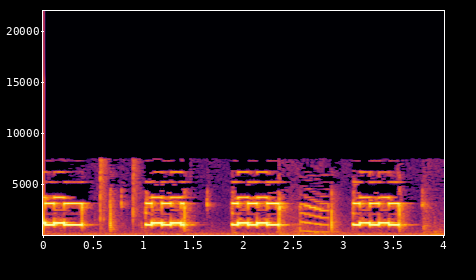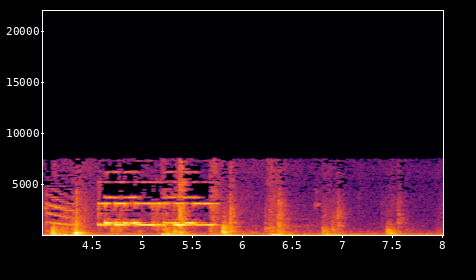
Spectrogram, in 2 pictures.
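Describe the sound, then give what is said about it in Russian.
A mobile phone ringtone from a phone in a pocket: four short repeated bursts of bright electronic melody, then rustling and handling noise as the tune sounds briefly once more and stops. “извиняюсь, случайно оказался телефон в кармане.”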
